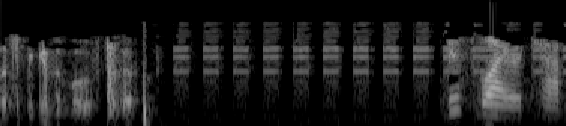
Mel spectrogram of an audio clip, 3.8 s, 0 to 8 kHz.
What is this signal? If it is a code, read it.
Off-hook warning tone, 1400 + 2060 + 2450 + 2600 Hz, with speech.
